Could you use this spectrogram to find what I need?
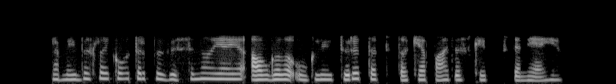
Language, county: Lithuanian, Šiauliai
